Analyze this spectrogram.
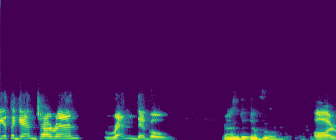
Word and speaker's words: rendezvous: two all right okay it is silent z and s rendezvous all right can you say it again jaren rendezvous all right very good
